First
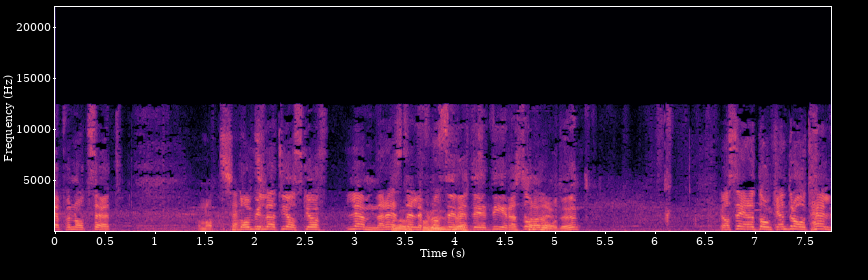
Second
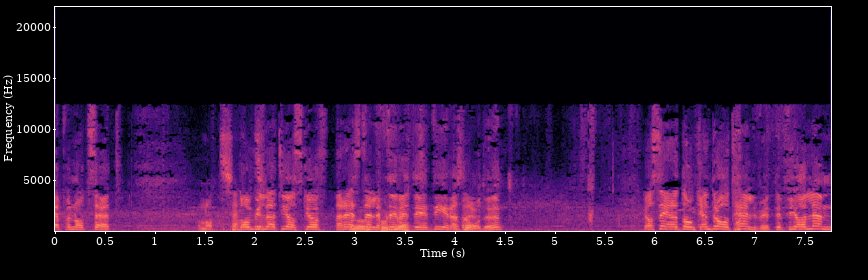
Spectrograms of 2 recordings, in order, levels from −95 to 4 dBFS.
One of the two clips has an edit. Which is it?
second; 3 cuts; at 2.8 s, 3.3 s, 4.1 s

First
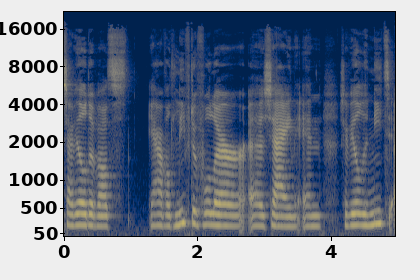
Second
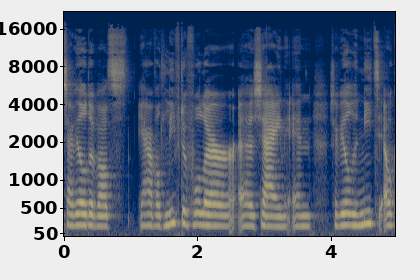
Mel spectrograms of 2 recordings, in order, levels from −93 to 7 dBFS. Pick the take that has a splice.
second; 1 cut; at 1.1 s

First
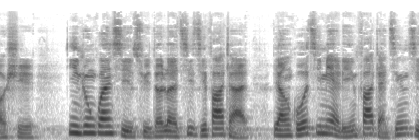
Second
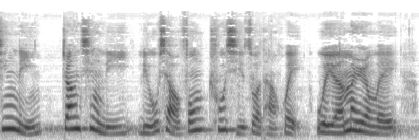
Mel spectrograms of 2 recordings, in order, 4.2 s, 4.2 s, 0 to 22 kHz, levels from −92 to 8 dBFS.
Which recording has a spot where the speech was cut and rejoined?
second; 1 cut; at 3.1 s

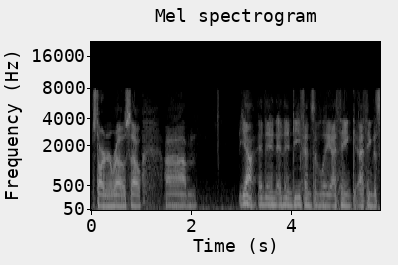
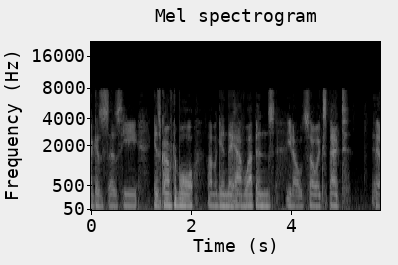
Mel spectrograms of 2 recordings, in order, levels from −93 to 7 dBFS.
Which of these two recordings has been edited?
second; 2 cuts; at 1.4 s, 3.9 s

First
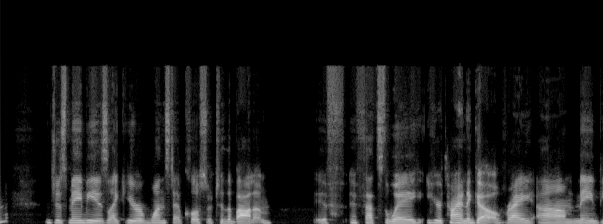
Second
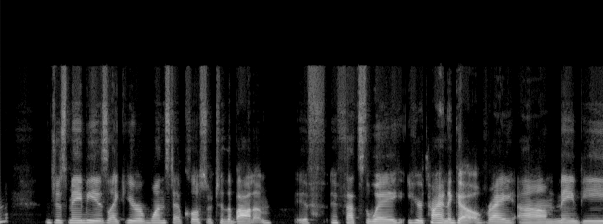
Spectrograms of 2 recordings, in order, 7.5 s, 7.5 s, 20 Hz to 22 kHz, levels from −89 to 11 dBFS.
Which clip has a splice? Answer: second; 1 cut; at 3.6 s

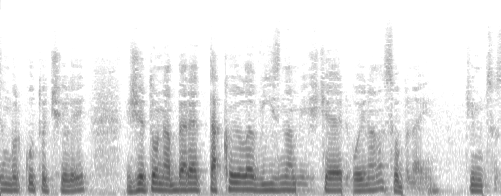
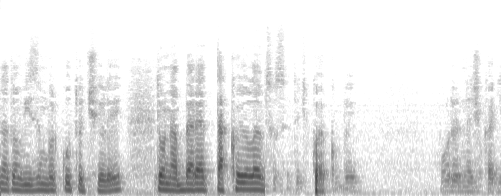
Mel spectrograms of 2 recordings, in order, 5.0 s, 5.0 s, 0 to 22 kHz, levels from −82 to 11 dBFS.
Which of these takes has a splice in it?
second; 2 cuts; at 1.5 s, 2.6 s

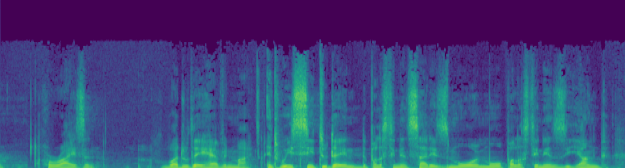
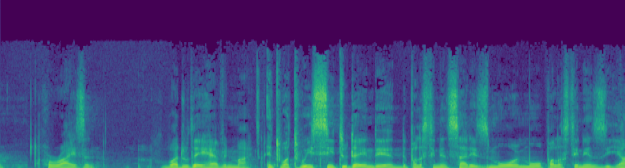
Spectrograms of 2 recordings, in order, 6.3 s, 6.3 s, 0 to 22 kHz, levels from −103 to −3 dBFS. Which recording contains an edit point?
first; 2 cuts; at 2.7 s, 3.5 s

